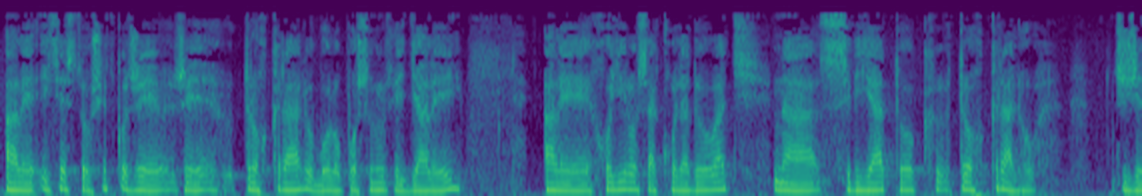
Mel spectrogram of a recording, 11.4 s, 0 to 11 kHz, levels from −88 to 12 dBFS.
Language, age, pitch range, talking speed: Slovak, 60-79, 110-125 Hz, 110 wpm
